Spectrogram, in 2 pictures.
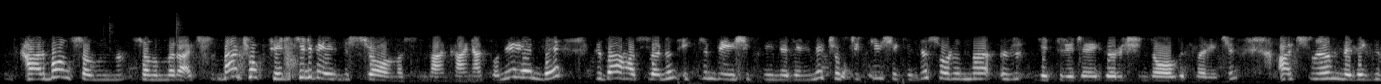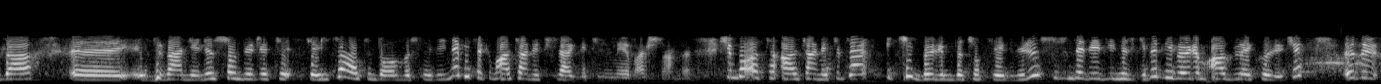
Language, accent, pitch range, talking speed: Turkish, native, 230-370 Hz, 125 wpm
